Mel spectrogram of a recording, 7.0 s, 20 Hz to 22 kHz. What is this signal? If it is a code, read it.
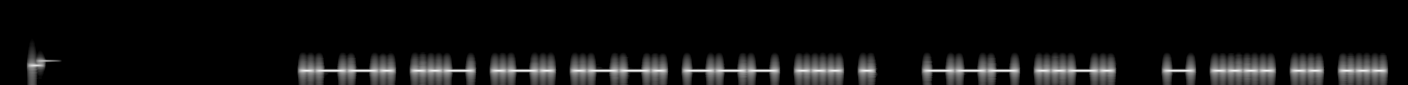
Morse code, heard as a keyed tone, about 30 wpm, 700 Hz. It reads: PURPOSE OF THIS
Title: Sets of 5 Words 30wpm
